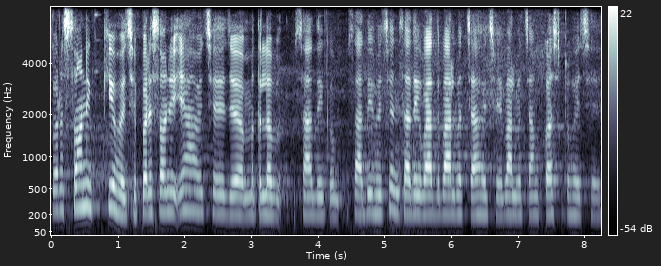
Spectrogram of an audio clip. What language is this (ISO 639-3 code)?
mai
